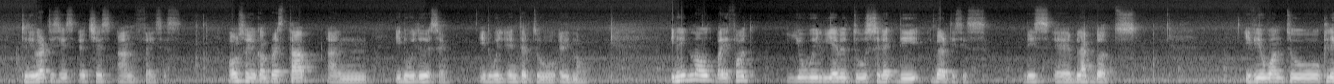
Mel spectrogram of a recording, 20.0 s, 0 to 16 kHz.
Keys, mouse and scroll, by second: 10.4 click.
